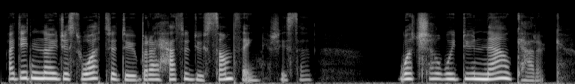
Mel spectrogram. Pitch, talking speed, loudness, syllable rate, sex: 240 Hz, 220 wpm, -16 LUFS, 5.4 syllables/s, female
